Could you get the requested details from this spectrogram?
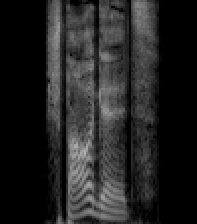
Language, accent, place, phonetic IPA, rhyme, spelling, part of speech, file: German, Germany, Berlin, [ˈʃpaʁɡl̩s], -aʁɡl̩s, Spargels, noun, De-Spargels.ogg
- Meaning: genitive of Spargel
